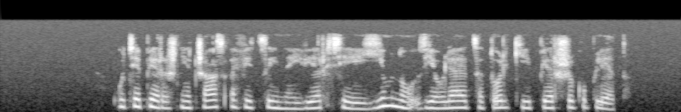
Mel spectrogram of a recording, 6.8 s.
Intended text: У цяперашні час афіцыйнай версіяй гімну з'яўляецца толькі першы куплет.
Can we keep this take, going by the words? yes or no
yes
